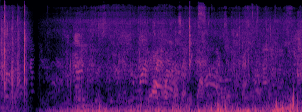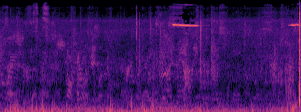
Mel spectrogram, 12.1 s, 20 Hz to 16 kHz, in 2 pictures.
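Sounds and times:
wind on microphone: 0.8s - 12.0s.

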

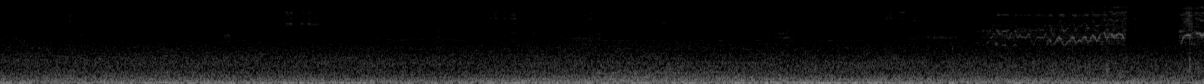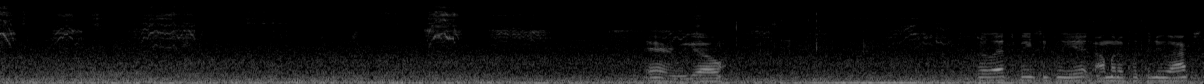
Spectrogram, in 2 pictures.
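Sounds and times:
small electric motor whining: 0.0s - 1.2s, 1.8s - 24.0s.

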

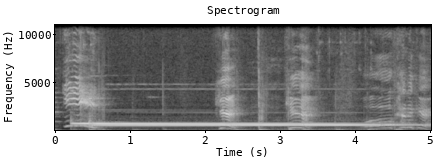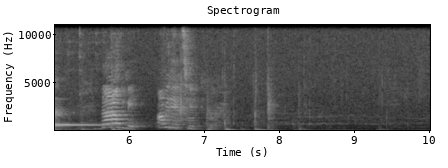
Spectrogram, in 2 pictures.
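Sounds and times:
held two-note tone: 0.2s - 5.7s.

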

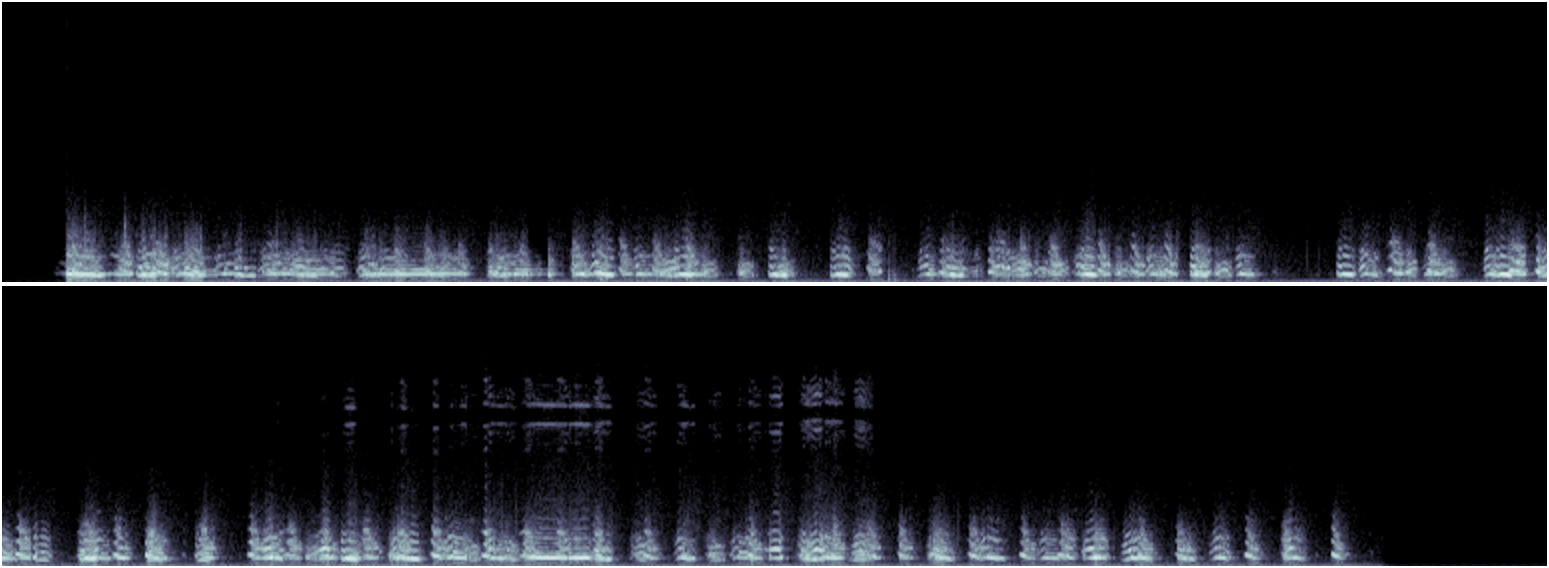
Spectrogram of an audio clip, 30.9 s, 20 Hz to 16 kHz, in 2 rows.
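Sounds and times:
pack of hounds baying: 0.6s - 12.7s, 13.3s - 29.0s.

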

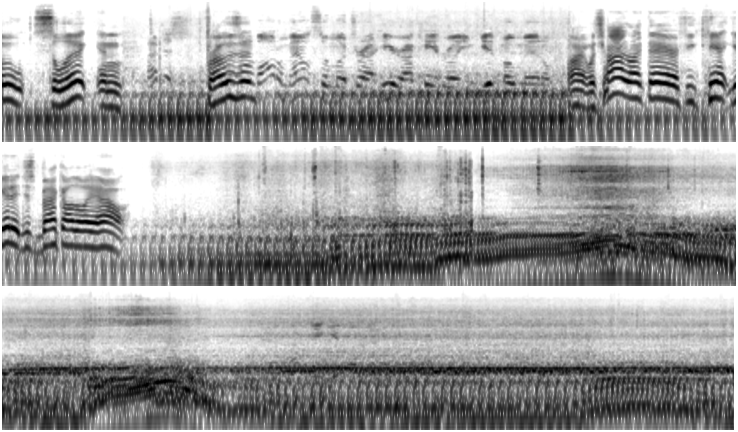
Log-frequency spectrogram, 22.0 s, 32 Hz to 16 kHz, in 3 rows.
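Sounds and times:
off-road vehicle engine revving: 0.0s - 22.0s.

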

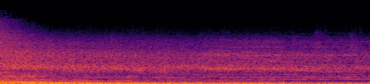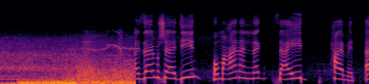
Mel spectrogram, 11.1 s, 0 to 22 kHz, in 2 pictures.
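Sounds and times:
deep bass rumble: 0.0s - 7.6s
rumbling drone: 0.0s - 7.6s.

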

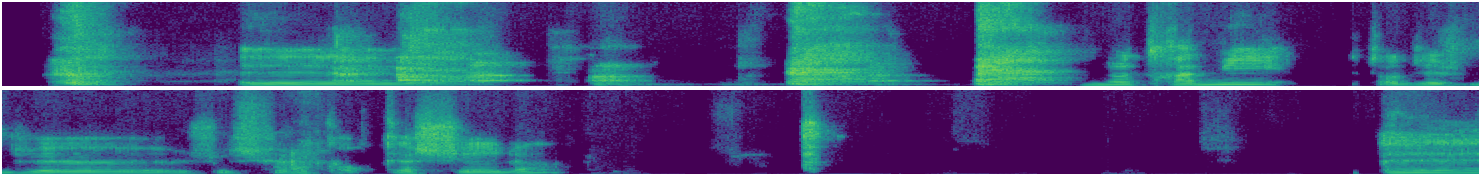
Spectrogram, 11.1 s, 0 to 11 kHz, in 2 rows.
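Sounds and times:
person coughing: 1.1s - 4.1s.

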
